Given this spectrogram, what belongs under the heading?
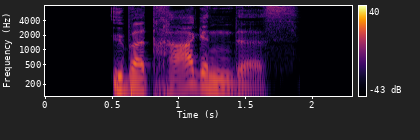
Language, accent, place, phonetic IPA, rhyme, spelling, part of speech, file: German, Germany, Berlin, [ˌyːbɐˈtʁaːɡn̩dəs], -aːɡn̩dəs, übertragendes, adjective, De-übertragendes.ogg
- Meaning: strong/mixed nominative/accusative neuter singular of übertragend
